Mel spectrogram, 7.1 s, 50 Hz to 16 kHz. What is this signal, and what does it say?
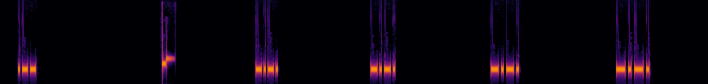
Morse code, heard as a keyed tone, about 56 wpm, spaced as for 9 wpm, 700 Hz. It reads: W CCCC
